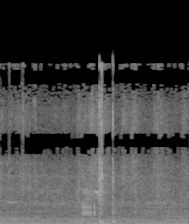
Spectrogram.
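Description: The curved clear plastic door of a convenience-store self-serve coffee machine being slid shut over a cup of ice, with a short rub and a click a little over a second in, over a steady low hum.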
